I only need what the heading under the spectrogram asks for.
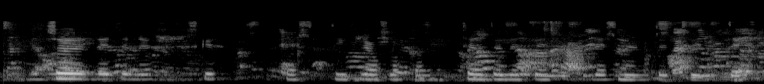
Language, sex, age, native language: Icelandic, male, 18-19, Icelandic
